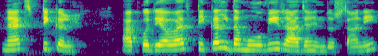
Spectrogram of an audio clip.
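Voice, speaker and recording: A woman with an Indian accent teaching a textbook lesson, explaining each step and reading out the English text slowly. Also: fairly high pitch, darkish tone.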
